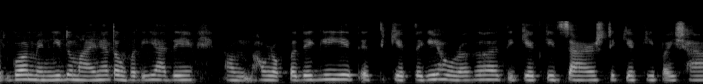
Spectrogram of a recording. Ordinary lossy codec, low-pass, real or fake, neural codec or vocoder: none; none; fake; codec, 16 kHz, 4.8 kbps, FACodec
